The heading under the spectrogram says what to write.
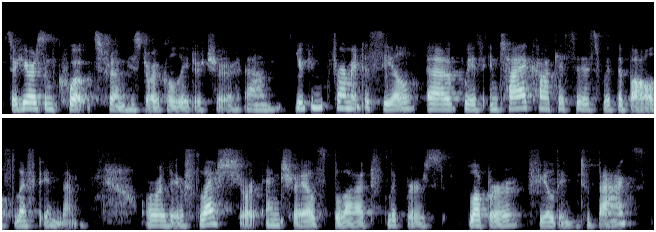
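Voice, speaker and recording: Woman in her thirties, from Greenland, very gravelly low voice, measured lecture, dull video-call sound. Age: 30s. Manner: measured, explanatory, occasional ums. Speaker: microbiology researcher presenting. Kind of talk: online presentation talk.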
